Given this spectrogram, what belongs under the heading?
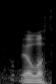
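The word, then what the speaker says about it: Illithid: them now they are called I can never pronounce it's you listed correct okay Lillith it is apparently correct yeah illah thid slash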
